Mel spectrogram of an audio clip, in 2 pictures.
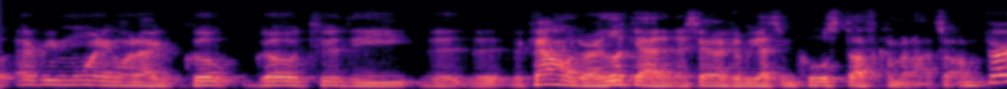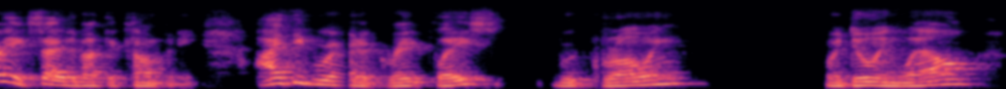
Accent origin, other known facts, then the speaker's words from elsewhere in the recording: Ridgefield Park, New Jersey, United States; my grandparents all came over from Italy, right? And so I get really neat stories and I grew up in Richfield Park in Bergen County, right?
